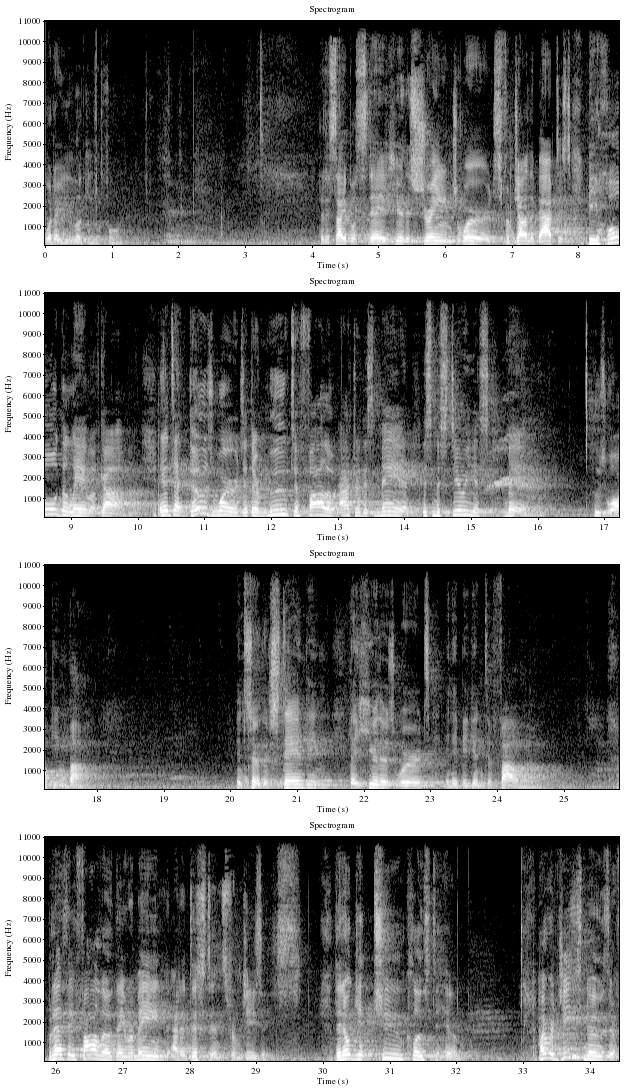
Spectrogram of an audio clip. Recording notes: Delivered on January 14, 2018 at the Cathedral of the Nativity of the Blessed Virgin Mary in Biloxi, MS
